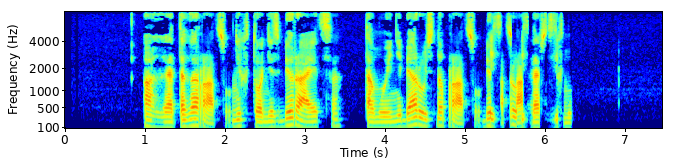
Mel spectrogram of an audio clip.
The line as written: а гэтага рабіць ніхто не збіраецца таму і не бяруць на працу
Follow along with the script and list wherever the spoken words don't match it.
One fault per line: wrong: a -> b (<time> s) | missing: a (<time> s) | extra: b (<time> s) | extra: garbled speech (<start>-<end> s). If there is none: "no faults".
wrong: рабіць -> працу (1.7 s)
extra: garbled speech (5.2-6.3 s)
